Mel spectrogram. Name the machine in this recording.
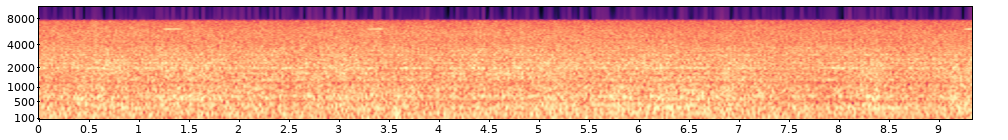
fan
